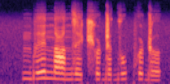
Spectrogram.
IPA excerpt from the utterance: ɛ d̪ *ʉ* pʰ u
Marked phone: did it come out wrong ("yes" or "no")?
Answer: yes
